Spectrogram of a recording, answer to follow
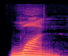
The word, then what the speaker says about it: one: One. One. Không phải là one. Nhiều người thấy chữ O họ muốn one. But it's pronounced like W-O-N. One. Like I won. It's the same pronunciation. One.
